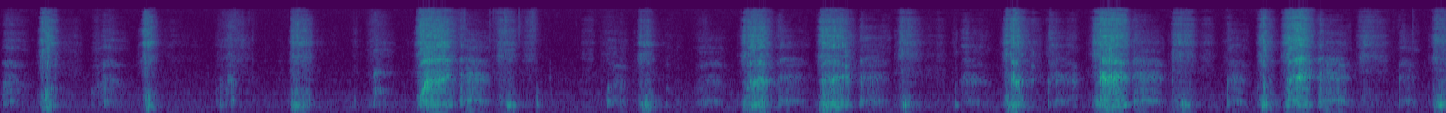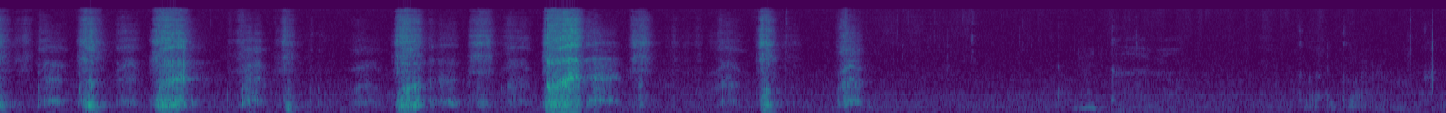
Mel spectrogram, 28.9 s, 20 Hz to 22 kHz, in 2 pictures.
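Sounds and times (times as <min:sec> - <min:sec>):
dog coughing harshly: 0:00.0 - 0:05.3, 0:06.0 - 0:06.7, 0:07.4 - 0:09.2, 0:10.0 - 0:13.7, 0:14.3 - 0:17.5, 0:18.4 - 0:21.0, 0:21.6 - 0:23.1.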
